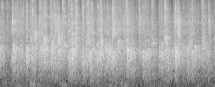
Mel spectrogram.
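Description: Sustained applause from an audience welcoming Dr. Murphy to a lecture evening, dense steady clapping filling the room with no voices over it.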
